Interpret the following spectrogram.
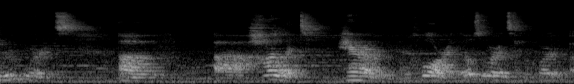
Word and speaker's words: Har: Had is h a r and it can be used like har.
